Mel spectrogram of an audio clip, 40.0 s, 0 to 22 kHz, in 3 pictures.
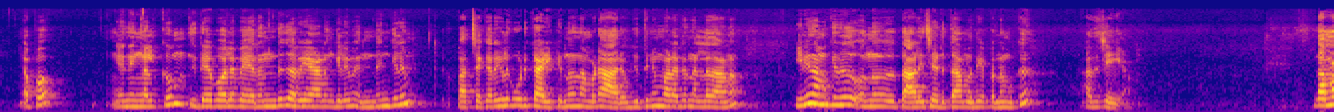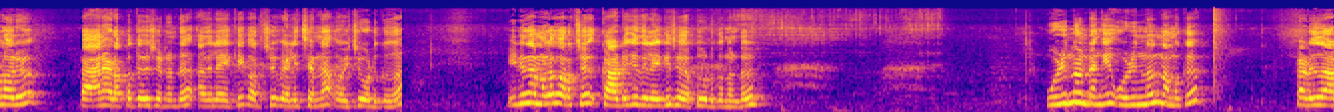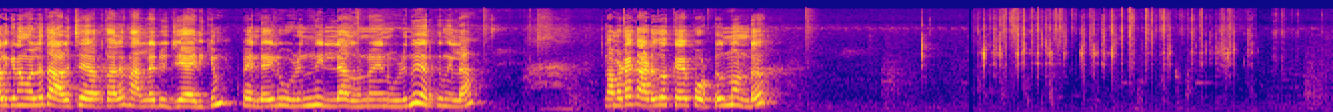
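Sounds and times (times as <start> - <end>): woman speaking: 13.2 - 17.4, 18.4 - 21.1, 23.8 - 25.4, 26.3 - 31.6, 32.7 - 34.5
cabbage stirred in steel bowl: 20.7 - 22.8, 36.4 - 39.7.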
